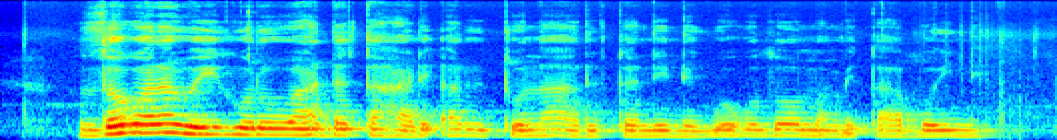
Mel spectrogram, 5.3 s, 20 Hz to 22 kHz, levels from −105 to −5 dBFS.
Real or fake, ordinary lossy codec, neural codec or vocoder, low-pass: real; none; none; none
